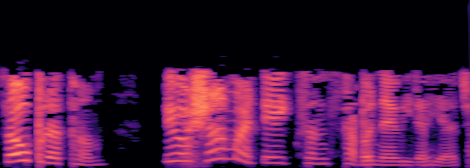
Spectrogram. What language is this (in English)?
Gujarati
